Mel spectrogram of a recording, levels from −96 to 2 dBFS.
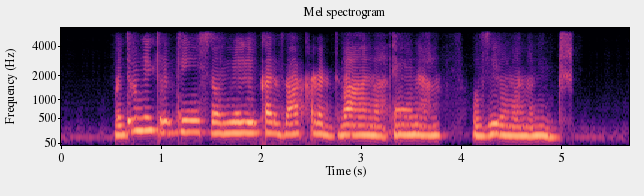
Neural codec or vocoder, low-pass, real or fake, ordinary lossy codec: codec, 16 kHz, 1 kbps, FreqCodec, smaller model; 5.4 kHz; fake; AAC, 48 kbps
